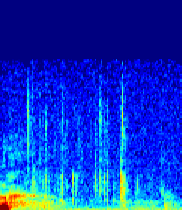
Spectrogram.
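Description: Thin plastic sausage-chub wrapper crinkling in the hand as raw ground breakfast sausage is squeezed out of it, a few faint scattered crinkles and ticks.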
